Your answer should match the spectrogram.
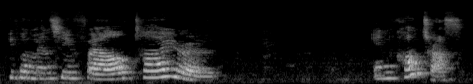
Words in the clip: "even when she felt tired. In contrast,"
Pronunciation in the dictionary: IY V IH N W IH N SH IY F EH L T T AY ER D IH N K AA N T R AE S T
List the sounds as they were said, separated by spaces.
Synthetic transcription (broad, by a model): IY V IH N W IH N S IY F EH L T T AY ER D IH N K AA N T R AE S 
